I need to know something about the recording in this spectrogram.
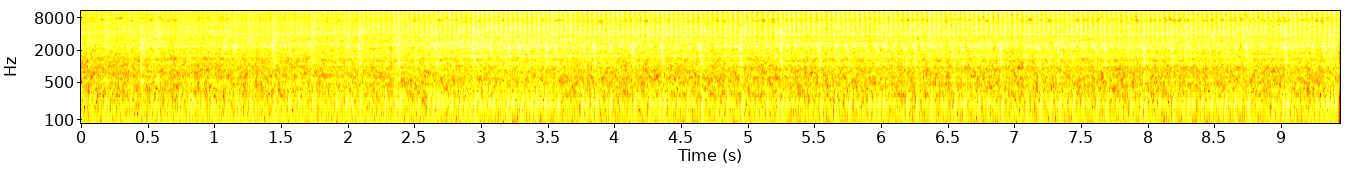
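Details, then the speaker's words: Jawa 638 two-stroke motorcycle, recently bought, idling with a rapid, harsh metallic knocking over the exhaust beat; engine to be disassembled to find the knock. "Ось такі в нас неприємні звуки видає силовий агрегат цього мотоциклу тому будемо його розбирати і розбиратись в тому що в нас стучить"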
